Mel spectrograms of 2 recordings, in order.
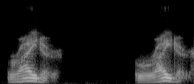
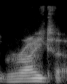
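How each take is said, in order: First: RIDER, the T of writer softened to a D; American pronunciation. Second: WRITER with a crisp British T; British pronunciation. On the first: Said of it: "American English". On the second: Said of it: "Okay, British English". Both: Shown as a demonstration.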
